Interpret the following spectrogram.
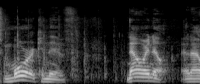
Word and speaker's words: MORAKNIV: I always thought it was like MORAKNIV, MORAKNIV. It's MORAKNIV. Now I know, and I will never mispronounce it again.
